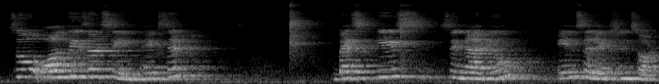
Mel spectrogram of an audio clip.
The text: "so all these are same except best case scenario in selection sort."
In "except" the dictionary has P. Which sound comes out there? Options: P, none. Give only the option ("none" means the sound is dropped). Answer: none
